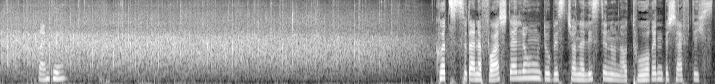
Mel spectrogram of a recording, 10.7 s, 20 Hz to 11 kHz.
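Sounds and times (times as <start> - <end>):
audience applause: 0.0 - 6.5
speech: 0.6 - 1.6, 6.6 - 10.7.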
